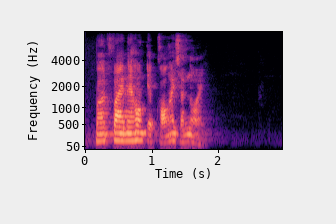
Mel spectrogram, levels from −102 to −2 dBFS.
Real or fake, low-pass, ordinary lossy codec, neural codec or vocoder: real; none; none; none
